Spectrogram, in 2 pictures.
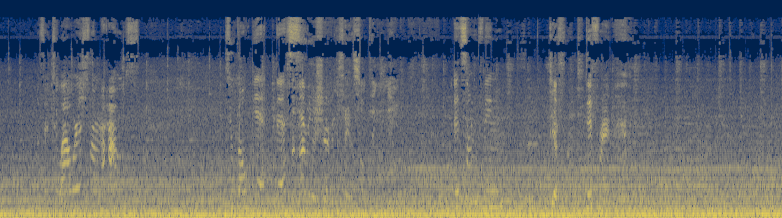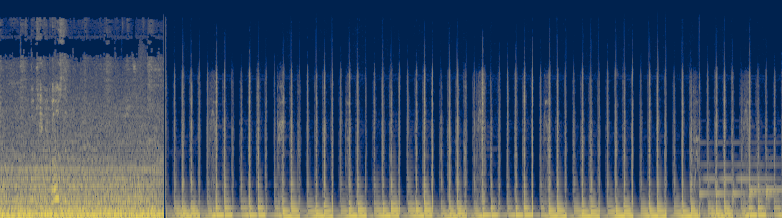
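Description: Steady low road and engine rumble inside a moving pickup truck's cab, with faint voices now and then. About two-thirds of the way through it cuts suddenly to background music with distorted electric guitar and a steady beat.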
